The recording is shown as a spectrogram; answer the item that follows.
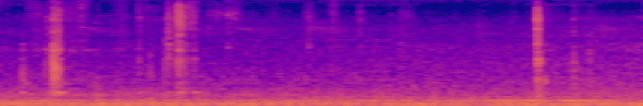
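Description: Three sharp plastic clicks as the intake tube is lifted away and a perforated plastic turbo-inlet silencer insert is pulled from the turbo inlet, over a steady low hum.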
